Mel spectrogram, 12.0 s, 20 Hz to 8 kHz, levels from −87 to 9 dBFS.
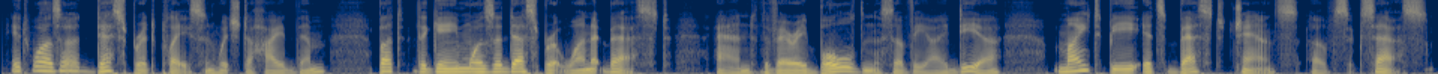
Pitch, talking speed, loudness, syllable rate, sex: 110 Hz, 165 wpm, -20 LUFS, 4.4 syllables/s, male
